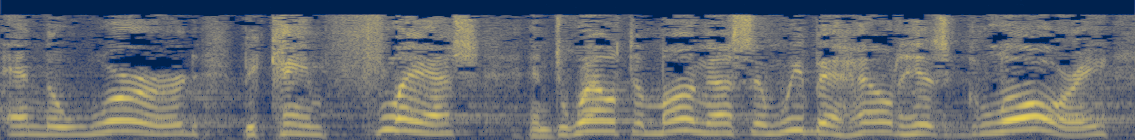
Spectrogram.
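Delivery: a preacher building toward glory, proclaiming; preaching at full force. Acted. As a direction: swell the verse to a peak of glory. Quoting scripture at full force.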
